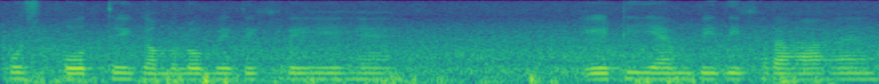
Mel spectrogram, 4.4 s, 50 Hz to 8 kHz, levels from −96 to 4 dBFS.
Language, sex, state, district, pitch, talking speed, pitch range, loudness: Hindi, male, Chandigarh, Chandigarh, 170 Hz, 165 wpm, 165-170 Hz, -18 LUFS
